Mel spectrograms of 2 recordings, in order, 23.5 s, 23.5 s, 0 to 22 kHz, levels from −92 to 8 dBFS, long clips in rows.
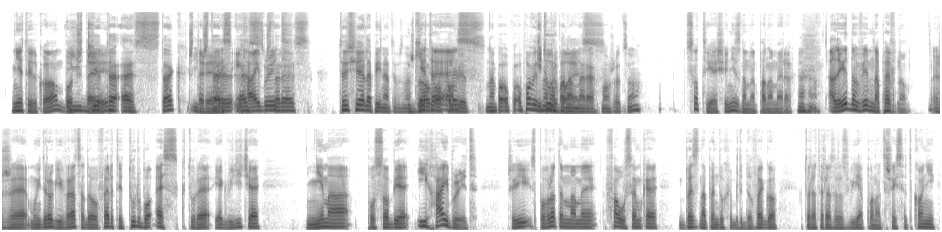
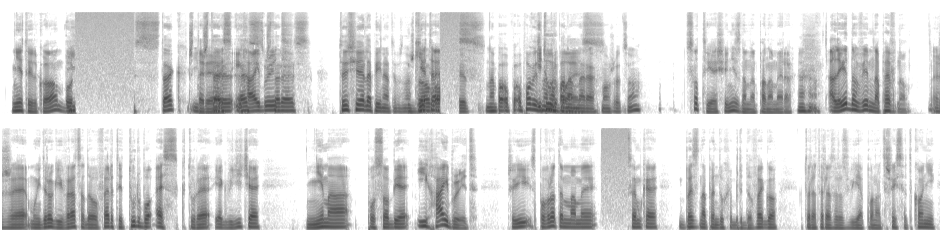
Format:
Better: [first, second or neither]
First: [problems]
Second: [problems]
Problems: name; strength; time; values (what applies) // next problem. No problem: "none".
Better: first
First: none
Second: audio cutting out; filled with static; at 1 s for 0.5 s, at 5.5 s and at 19 s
